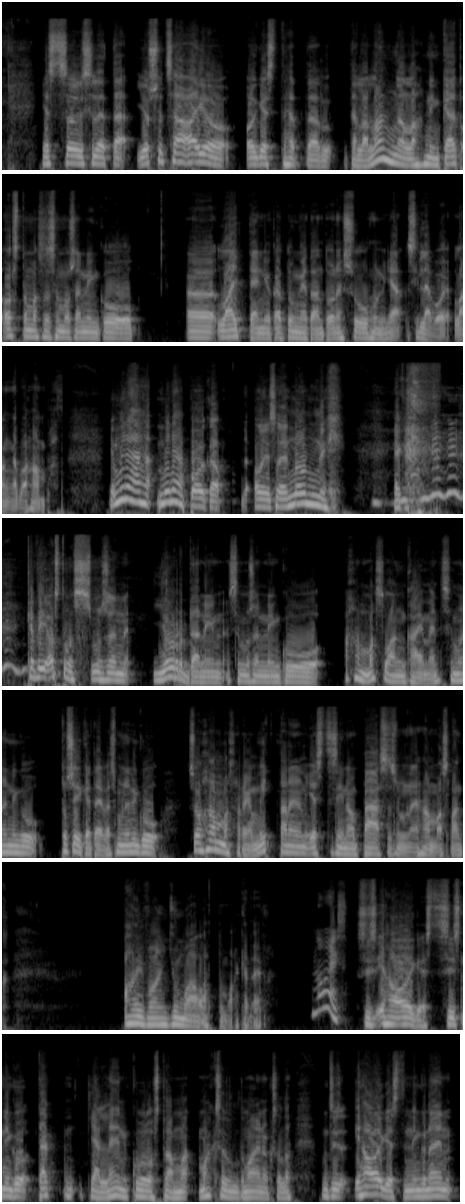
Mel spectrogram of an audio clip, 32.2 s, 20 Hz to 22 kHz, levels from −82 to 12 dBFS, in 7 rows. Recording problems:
distortion; slight; 9% of the sound clipped

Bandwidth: 15 kHz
